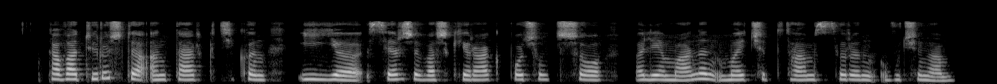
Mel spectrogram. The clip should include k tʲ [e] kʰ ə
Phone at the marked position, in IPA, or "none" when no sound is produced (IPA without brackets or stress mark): i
